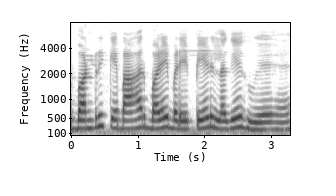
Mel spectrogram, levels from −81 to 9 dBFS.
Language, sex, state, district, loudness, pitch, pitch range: Hindi, female, Jharkhand, Garhwa, -18 LUFS, 225 Hz, 210-245 Hz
